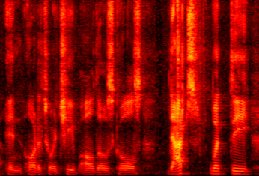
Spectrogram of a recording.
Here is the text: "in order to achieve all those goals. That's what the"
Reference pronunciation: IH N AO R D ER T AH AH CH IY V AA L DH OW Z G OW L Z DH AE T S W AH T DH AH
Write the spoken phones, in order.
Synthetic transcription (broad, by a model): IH N AO R D ER T AH AH CH IY V AA L DH OW Z G OW L Z DH AE T S W AH T DH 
